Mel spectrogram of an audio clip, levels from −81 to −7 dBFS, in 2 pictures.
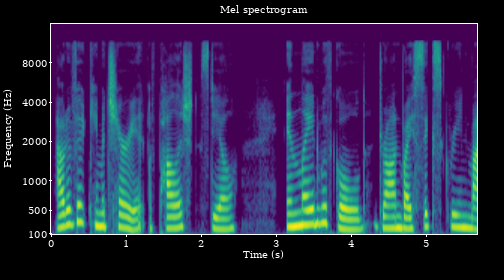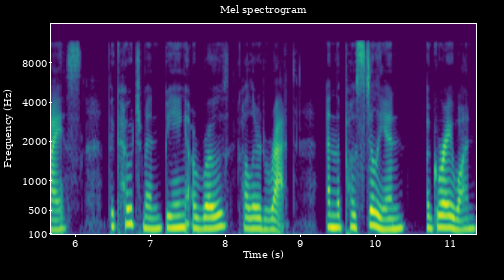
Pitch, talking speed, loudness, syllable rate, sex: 200 Hz, 160 wpm, -18 LUFS, 4.4 syllables/s, female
